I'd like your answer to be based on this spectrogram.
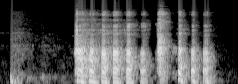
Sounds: Laughter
